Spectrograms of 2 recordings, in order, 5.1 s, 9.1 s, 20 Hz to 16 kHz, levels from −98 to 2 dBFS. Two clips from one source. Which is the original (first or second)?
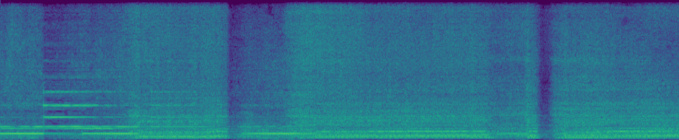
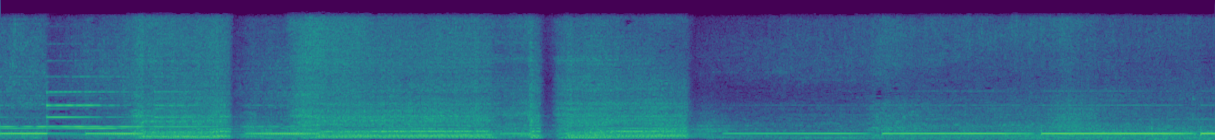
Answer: second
